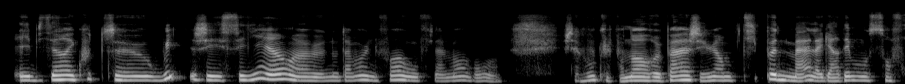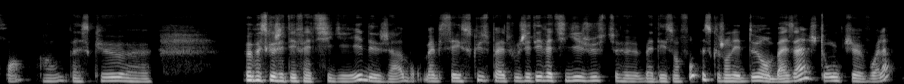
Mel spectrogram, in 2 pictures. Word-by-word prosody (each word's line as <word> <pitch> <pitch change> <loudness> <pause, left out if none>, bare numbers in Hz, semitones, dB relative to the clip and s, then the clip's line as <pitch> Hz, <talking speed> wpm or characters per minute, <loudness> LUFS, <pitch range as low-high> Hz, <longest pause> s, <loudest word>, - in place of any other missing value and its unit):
Et 190 0 +2
bien, 200 +4 +3
écoute, 225 +3 -1
heu, 190 -1 +3
oui, 285 - -1
j'ai 200 -2 +2
essayé, 205 +7 +1
hein, 220 -7 +3
heu, 165 -1 -3
notamment 175 +3 -5
1 185 -3 -3
fois 205 +3 -1
où 180 -3 -1
finalement 170 +2 -9
bon, 150 -3 -11 0.6
j'avoue 175 +5 -4
que, 170 -5 -9
pendant 160 +4 -1
un 180 -1 +3
repas, 185 +4 +3
j'ai 205 -5 +2
eu 175 - -1
un 185 0 -1
petit 180 +11 -8
peu 235 -6 +5
de 205 - +5
mal 180 +2 +1
à 165 - +2
garder 165 +3 -1
mon 185 -1 -3
sang-froid 180 +3 -8 0.2
hein, 145 +3 -9
parce 140 -1 -5
que, 165 - -8
heu 150 -6 -1 1.0
bah, 195 - +7
parce 190 -2 +5
que 190 - +5
j'étais 160 -3 +4
fatiguée 140 +4 -1
déjà 145 -6 -1
bon, 160 0 -9
même 150 -1 -2
si 145 - -8
ça 155 - +1
excuse 175 +5 -3
pas 150 -5 0
tout. 155 +3 -7
J'étais 165 +4 +2
fatiguée 175 +1 +1
juste, 175 0 -4
heu, 140 -3 -4
beh, 135 0 -5
des 140 0 -3
enfants 135 +5 0
parce 220 -2 +2
que 150 - -6
j'en 145 -1 +2
ai 140 -1 +3
2 170 +4 +2
en 155 -4 +3
bas 130 +2 +2
âge, 270 +3 +3
donc, 170 -1 0
heu, 140 -3 +1
voilà. 135 +2 -4
175 Hz, 220 wpm, -23 LUFS, 150-190 Hz, 1.0 s, bah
